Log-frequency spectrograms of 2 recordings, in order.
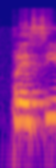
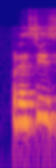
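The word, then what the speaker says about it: précis: उसके बाद प्रेसी writing. प्रेसिस writing यानी इसका एक्चुअल प्रोनाउंसिएशन प्रेसे है, तो असल प्रेसे क्या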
